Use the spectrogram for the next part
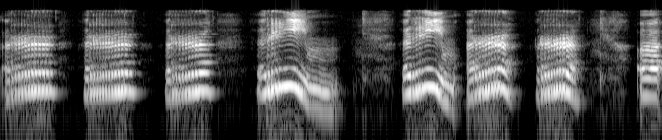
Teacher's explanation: You touch hard palates, you touch alveoles with the back of your tongue, and you produce vibration like r, r, r, rim, rim, r, r.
